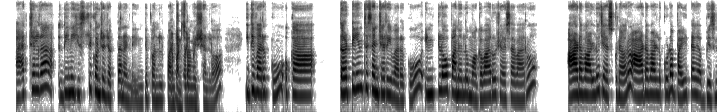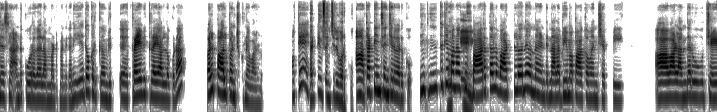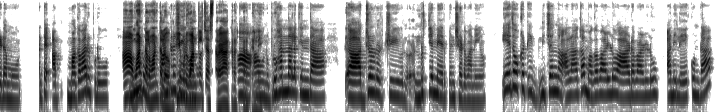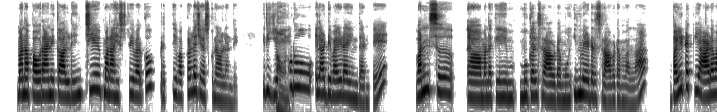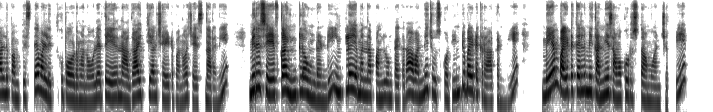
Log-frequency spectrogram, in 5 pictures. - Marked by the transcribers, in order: in English: "యాక్చువల్‌గా"; in English: "హిస్టరీ"; other background noise; in English: "థర్టీన్త్ సెంచరీ"; in English: "బిజినెస్‌ల"; in English: "థర్టీన్త్ సెంచరీ"; in English: "థర్టీన్త్ సెంచరీ"; in English: "కరెక్ట్ కరెక్ట్"; in English: "హిస్టరీ"; in English: "డివైడ్"; in English: "వన్స్"; in English: "ముఘల్స్"; in English: "ఇన్‌వేడర్స్"; in English: "సేఫ్‌గా"
- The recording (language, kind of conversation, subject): Telugu, podcast, మీ ఇంట్లో ఇంటిపనులు ఎలా పంచుకుంటారు?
